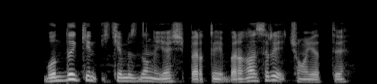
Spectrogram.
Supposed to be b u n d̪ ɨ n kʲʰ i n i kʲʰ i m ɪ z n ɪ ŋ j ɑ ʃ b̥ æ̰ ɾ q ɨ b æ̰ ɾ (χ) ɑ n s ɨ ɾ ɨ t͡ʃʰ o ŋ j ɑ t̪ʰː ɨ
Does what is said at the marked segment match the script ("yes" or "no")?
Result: no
